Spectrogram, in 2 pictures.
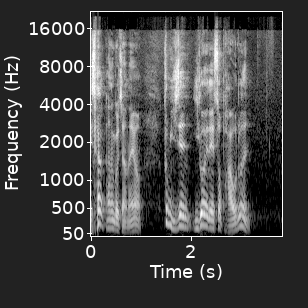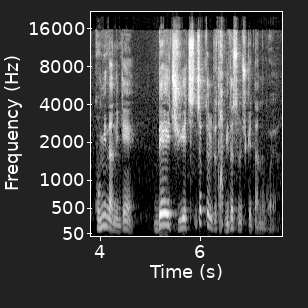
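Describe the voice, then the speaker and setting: Lively-voiced pastor preaching conversationally. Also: male voice, medium pitch, husky. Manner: chatty, asks the congregation frequent rhetorical questions; retells stories with repetitive, emphatic phrasing. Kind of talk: conversational sermon at a dawn prayer service.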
